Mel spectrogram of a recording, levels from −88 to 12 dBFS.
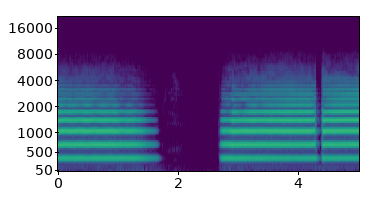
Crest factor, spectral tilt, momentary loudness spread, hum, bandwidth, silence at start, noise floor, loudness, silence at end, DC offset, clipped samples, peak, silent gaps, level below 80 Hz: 14 dB; -3.5 dB/octave; 8 LU; none; 6.8 kHz; 0 s; -86 dBFS; -20 LUFS; 0 s; under 0.1%; under 0.1%; -8 dBFS; none; -74 dBFS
